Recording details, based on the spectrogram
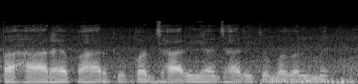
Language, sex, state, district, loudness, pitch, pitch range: Hindi, male, Bihar, West Champaran, -18 LUFS, 105 Hz, 100-105 Hz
